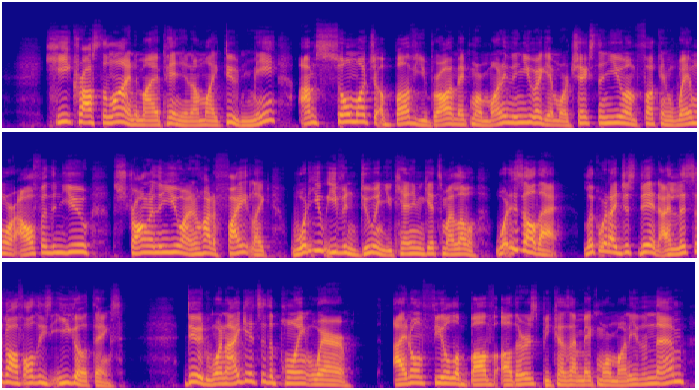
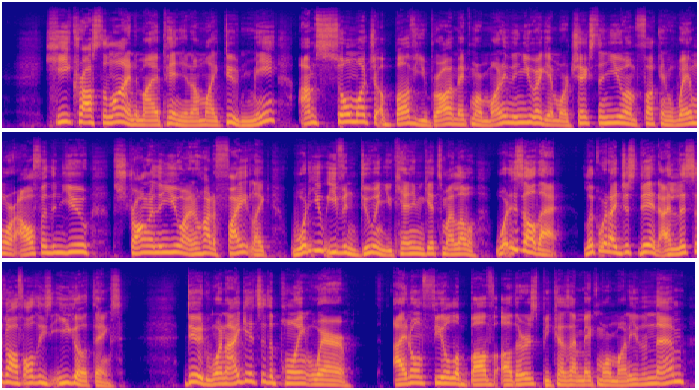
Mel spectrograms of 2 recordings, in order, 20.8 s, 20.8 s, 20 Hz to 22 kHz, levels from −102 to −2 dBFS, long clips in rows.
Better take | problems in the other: second | muffled; slightly; fading above 4.5 kHz

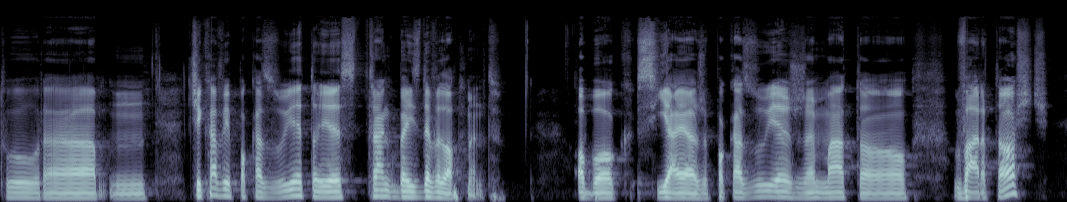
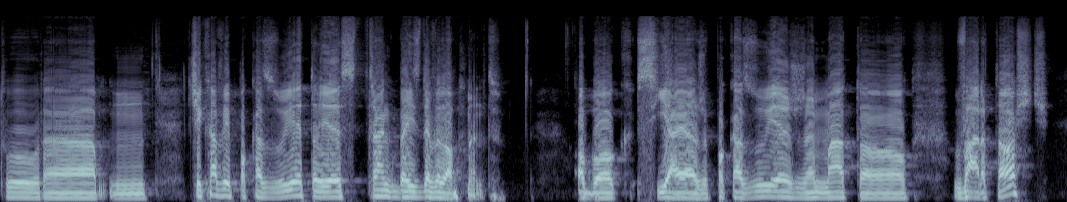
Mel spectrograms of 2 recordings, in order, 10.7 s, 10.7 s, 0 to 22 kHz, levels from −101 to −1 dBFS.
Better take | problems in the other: first | distortion; heavy; 7 dB below the speech

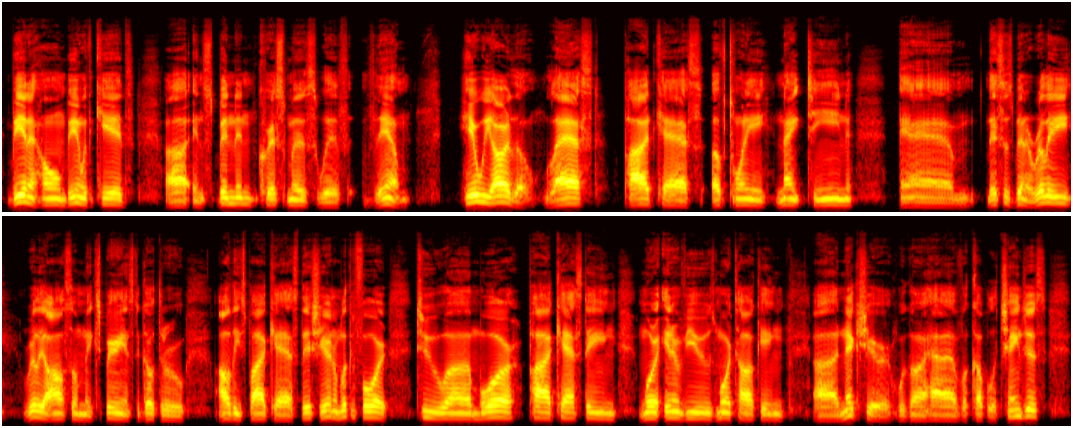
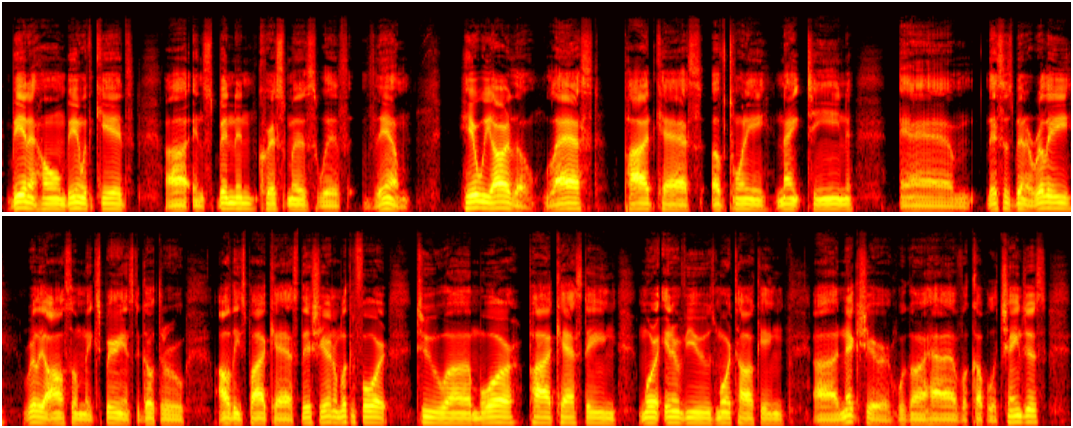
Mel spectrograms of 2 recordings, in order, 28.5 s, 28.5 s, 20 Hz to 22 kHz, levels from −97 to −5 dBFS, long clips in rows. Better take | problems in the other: second | thin; very slightly; fading below 250 Hz

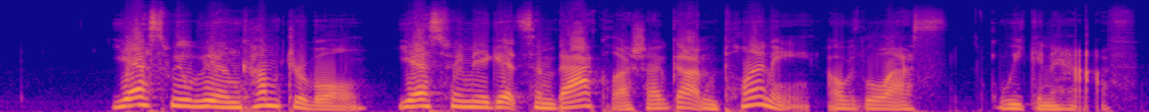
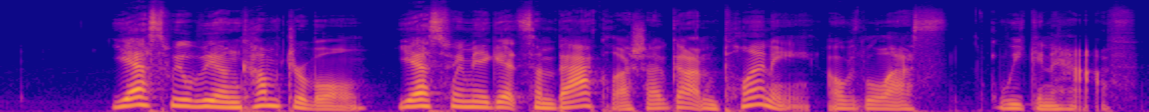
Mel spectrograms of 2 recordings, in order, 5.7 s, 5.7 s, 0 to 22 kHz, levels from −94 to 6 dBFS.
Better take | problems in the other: second | distortion; slight; 5% of the sound clipped

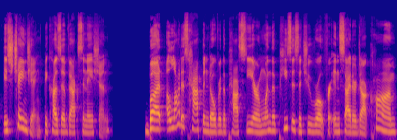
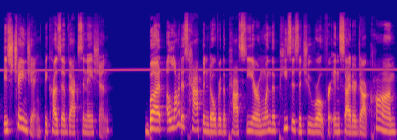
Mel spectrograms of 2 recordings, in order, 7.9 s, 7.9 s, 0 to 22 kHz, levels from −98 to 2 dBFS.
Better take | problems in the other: first | high-pitched whine; faint; throughout; 3.5 kHz, 20 dB below the speech

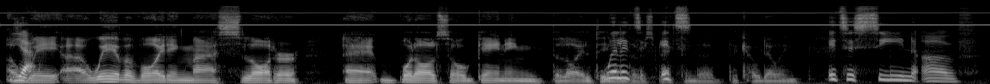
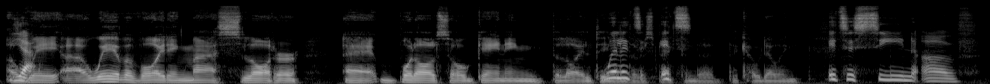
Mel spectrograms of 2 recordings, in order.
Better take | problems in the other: second | high-pitched whine; loud; throughout; 6.5 kHz, 6 dB below the speech

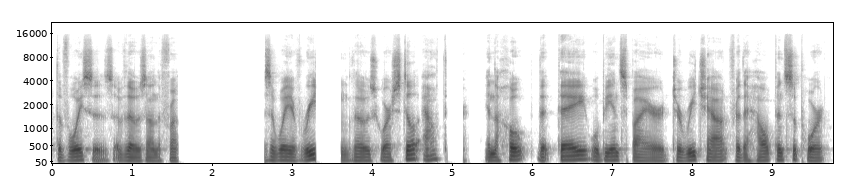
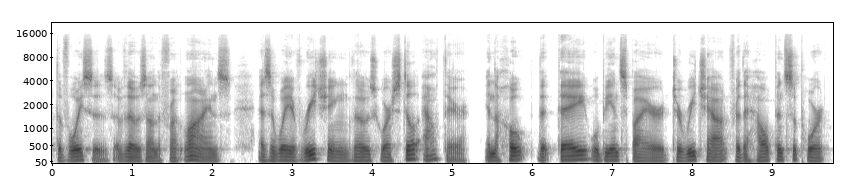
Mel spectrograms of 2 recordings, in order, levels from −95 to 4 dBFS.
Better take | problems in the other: second | audio cutting out; at 1.5 s for 1 s, at 3.5 s and at 5 s

